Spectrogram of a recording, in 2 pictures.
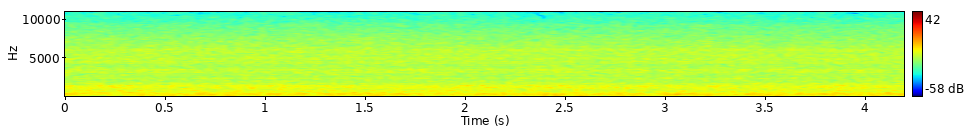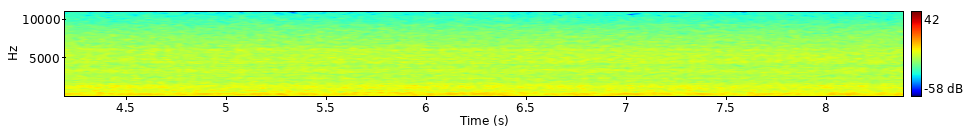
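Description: Loud, steady roar with a faint constant mid-pitched tone, unchanging throughout; the furnace runs noisily, cause not clear.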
